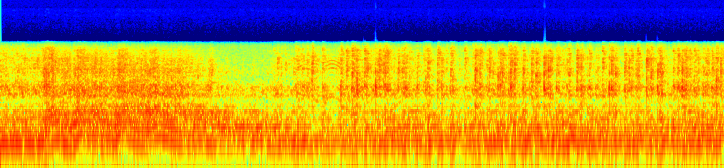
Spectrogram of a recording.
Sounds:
Vehicle

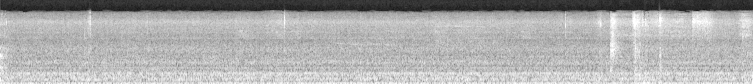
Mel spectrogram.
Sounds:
Speech

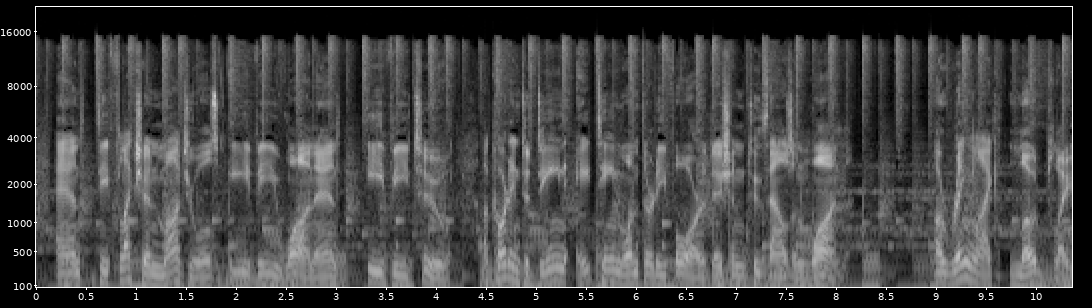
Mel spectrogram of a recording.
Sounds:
Speech, Music

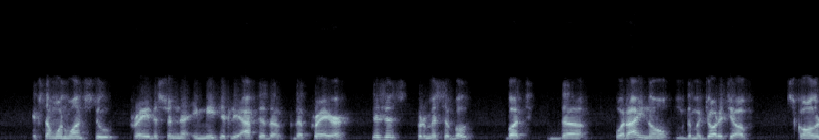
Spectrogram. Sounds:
Speech

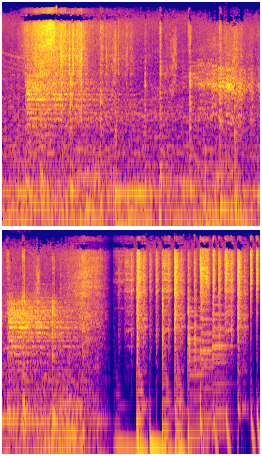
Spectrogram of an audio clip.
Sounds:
Music

